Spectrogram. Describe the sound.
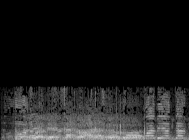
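A protest crowd in Cairo's Tahrir Square demanding the transitional military administration step down: loud massed voices chanting and shouting in rhythmic bursts, dipping briefly and surging again toward the end.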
